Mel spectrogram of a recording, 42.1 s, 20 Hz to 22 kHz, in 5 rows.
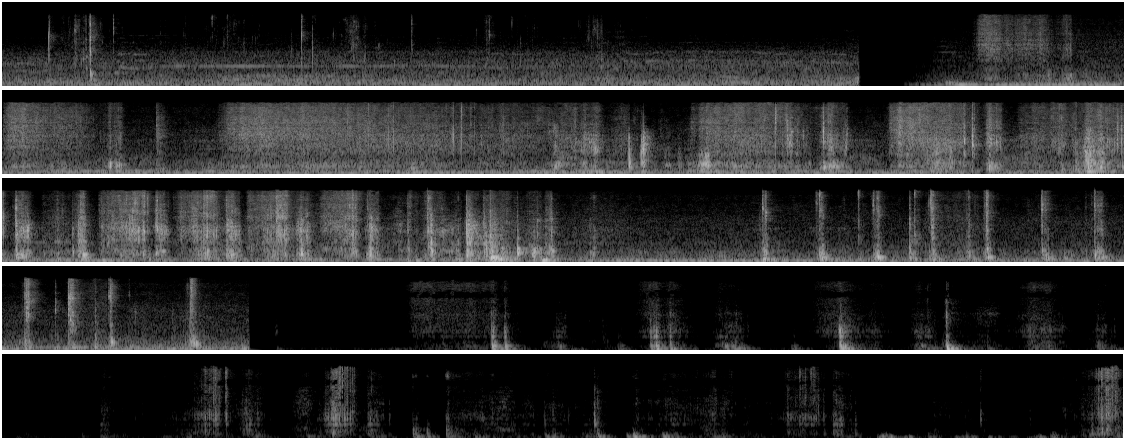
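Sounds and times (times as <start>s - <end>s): squishy slime noise: 0.2s - 5.0s, 7.0s - 27.1s.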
